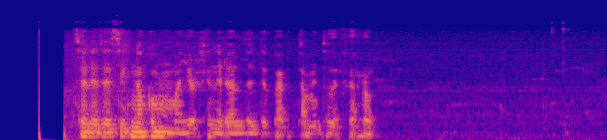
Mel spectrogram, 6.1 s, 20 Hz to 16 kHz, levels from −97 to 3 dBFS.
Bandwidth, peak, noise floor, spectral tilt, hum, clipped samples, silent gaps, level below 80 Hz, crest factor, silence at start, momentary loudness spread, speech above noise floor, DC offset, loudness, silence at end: 7.6 kHz; -12 dBFS; -64 dBFS; -7 dB/octave; none; under 0.1%; none; -62 dBFS; 20 dB; 0.4 s; 23 LU; 35 dB; under 0.1%; -30 LUFS; 2.35 s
